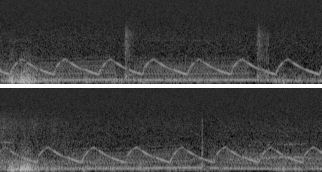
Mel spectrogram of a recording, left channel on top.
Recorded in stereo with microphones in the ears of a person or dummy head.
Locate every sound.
Only background noise.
